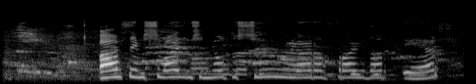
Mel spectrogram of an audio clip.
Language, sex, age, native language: Icelandic, male, 12, Icelandic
